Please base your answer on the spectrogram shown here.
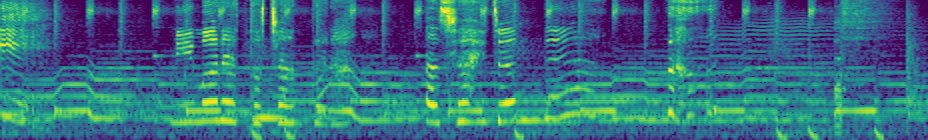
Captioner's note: giggle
